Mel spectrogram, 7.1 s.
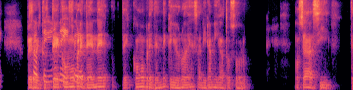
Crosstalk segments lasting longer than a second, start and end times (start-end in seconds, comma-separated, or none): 0.5-1.8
